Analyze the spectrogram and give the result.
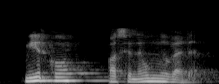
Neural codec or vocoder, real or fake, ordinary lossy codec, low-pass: codec, 16 kHz, 2 kbps, X-Codec, HuBERT features, trained on general audio; fake; MP3, 24 kbps; 5.4 kHz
